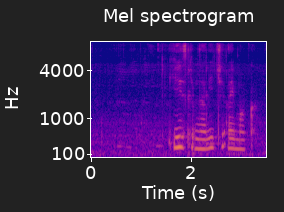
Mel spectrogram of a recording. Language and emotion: Russian, neutral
